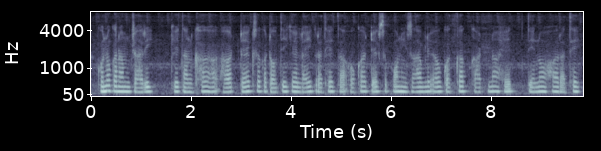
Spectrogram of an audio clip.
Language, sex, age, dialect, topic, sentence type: Chhattisgarhi, male, 18-24, Central, banking, statement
